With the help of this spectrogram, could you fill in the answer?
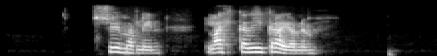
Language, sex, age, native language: Icelandic, female, 20-29, Icelandic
